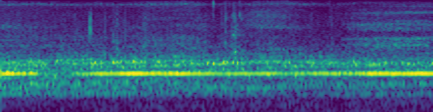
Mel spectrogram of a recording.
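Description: Model train running on the layout: a steady whirring, rolling noise with a thin, steady high whine, and a couple of faint ticks.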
